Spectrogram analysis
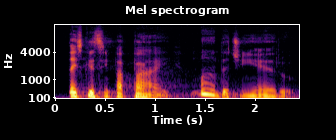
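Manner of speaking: wife reading the message sweetly; soft pleading read. Retold or imitated. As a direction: read it as a gentle request. Wife reads message softly pleading.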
